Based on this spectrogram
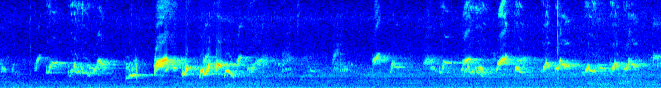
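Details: Red-whiskered bulbul decoy singing to draw wild birds to a trap: lively sequences of sweet, bubbling whistles with sharp upslurs, a loud middle phrase, then steady, chattering notes.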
